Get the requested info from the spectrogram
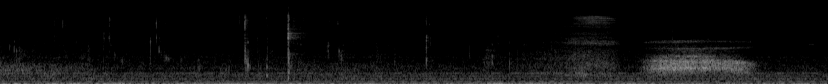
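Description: Close-miked chewing of a mouthful of noodles, with small sharp clicks from the mouth, over a steady low hum. About six and a half seconds in comes a louder breathy noise lasting about a second.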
